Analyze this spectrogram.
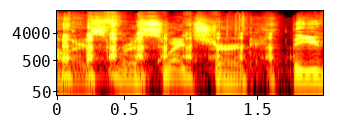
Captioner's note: laugh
